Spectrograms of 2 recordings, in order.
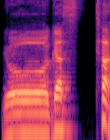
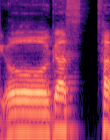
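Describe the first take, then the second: Both takes have the same delivery.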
